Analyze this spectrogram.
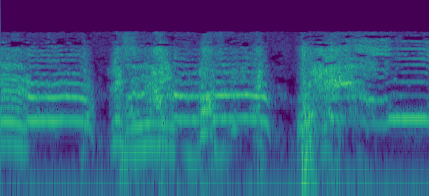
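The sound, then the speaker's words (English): A human voice imitates a cow's mooing, making three loud, drawn-out calls separated by short pauses. “Make cow noises. Listen.”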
